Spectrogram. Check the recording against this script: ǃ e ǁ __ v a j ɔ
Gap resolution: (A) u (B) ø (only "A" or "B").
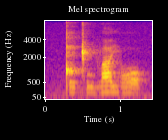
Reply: A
